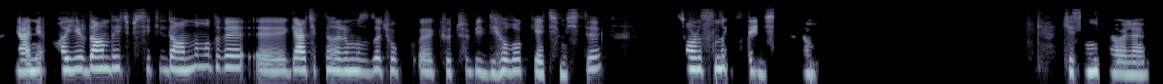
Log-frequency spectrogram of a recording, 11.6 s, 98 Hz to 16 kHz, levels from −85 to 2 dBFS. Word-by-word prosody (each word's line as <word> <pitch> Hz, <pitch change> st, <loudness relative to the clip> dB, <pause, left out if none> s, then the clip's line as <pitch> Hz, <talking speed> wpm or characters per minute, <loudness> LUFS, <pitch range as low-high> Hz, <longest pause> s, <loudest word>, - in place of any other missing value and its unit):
Yani, 220 Hz, +1 st, +5 dB
hayırdan 250 Hz, +2 st, +5 dB
da -, -, 0 dB
hiçbir 260 Hz, -, -4 dB
şekilde 240 Hz, +1 st, -4 dB
anlamadı 270 Hz, +3 st, 0 dB
ve, 270 Hz, 0 st, +3 dB
eee, 110 Hz, -1 st, 0 dB
gerçekten 235 Hz, +1 st, +3 dB
aramızda 225 Hz, 0 st, +1 dB
çok, 225 Hz, -1 st, -7 dB, 0.2 s
eee, 205 Hz, -, -3 dB
kötü 210 Hz, +1 st, -9 dB
bir 205 Hz, -3 st, -5 dB
diyalog 215 Hz, +2 st, 0 dB
geçmişti. 195 Hz, +5 st, -3 dB, 0.8 s
Sonrasında 250 Hz, 0 st, +3 dB
iş 210 Hz, -2 st, -17 dB
değiştirdim. 200 Hz, -, -7 dB, 2.4 s
Kesinlikle 210 Hz, -2 st, -1 dB
öyle. 185 Hz, -1 st, -1 dB
225 Hz, 110 wpm, -25 LUFS, 205-245 Hz, 2.4 s, Yani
